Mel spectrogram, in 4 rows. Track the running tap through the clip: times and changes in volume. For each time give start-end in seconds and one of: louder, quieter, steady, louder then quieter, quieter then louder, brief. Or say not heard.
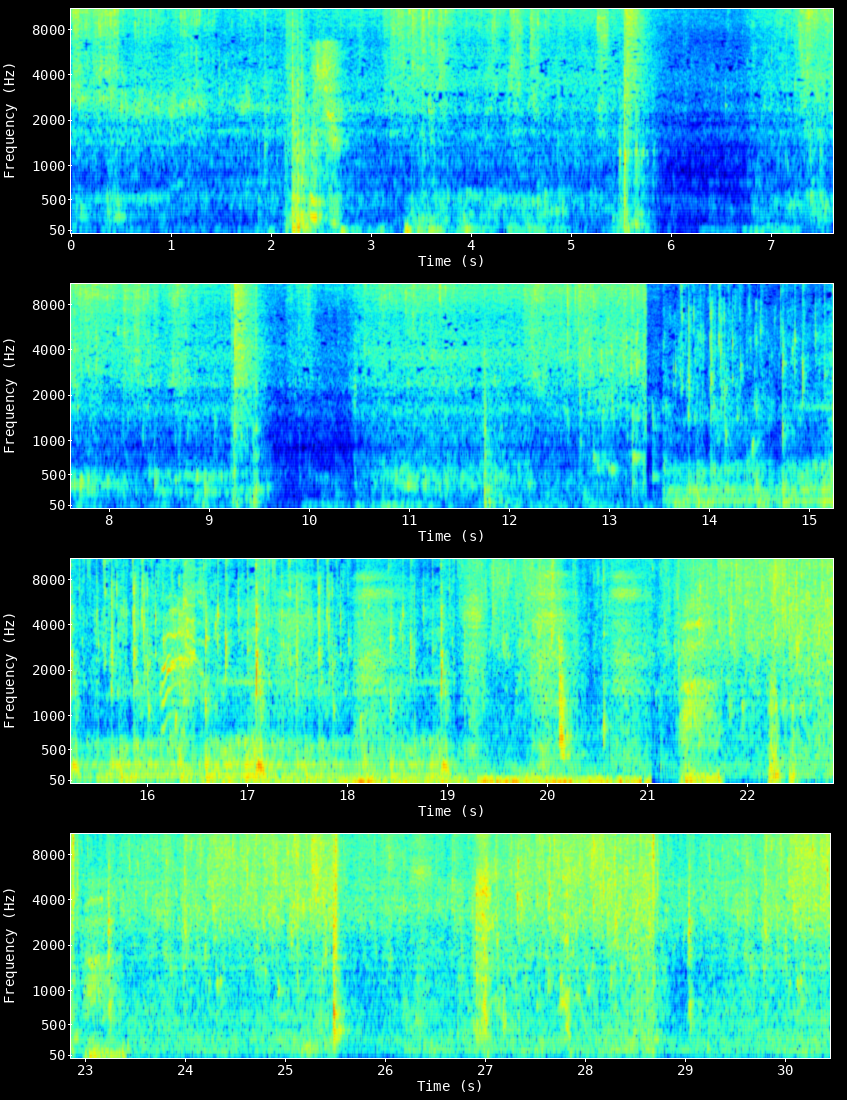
0.0-30.4 louder.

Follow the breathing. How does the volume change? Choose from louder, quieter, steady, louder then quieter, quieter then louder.
quieter then louder.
